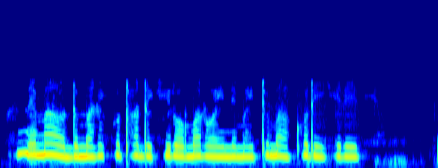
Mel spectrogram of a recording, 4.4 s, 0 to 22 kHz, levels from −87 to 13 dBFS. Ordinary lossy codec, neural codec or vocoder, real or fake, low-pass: none; none; real; 3.6 kHz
